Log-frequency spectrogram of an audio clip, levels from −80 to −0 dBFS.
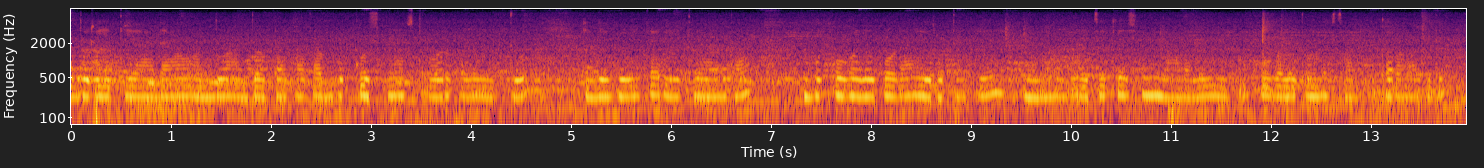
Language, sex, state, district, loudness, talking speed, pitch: Kannada, female, Karnataka, Raichur, -16 LUFS, 85 wpm, 230 Hz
